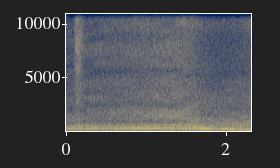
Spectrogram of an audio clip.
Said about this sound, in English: Let these little cars and stuff pass by, because like I said, it's a walking podcast and I'm out walking and doing my thing.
